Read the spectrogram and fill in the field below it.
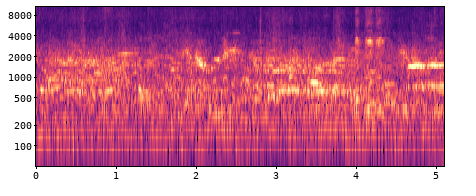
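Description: Warbling electronic tones swirl and shift without pause.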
